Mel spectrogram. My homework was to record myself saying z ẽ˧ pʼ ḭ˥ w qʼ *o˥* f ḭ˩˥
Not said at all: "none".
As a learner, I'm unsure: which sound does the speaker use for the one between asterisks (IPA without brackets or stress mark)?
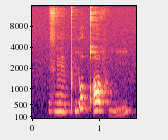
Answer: o˥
